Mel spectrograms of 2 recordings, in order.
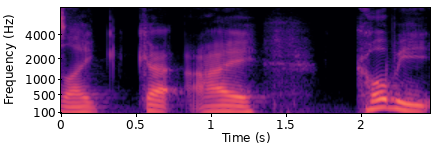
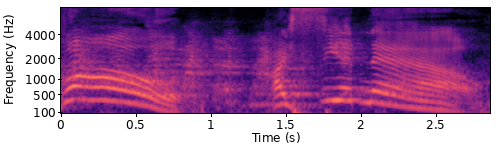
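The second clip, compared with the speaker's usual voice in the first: mock realization; 6 semitones higher, much slower than usual. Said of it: "And I was like".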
